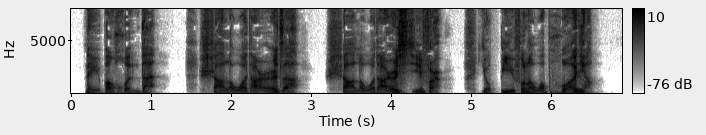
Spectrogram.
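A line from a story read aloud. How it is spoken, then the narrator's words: Bitter, through gritted teeth. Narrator (Chinese): 国风恨恨的咬了咬牙说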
